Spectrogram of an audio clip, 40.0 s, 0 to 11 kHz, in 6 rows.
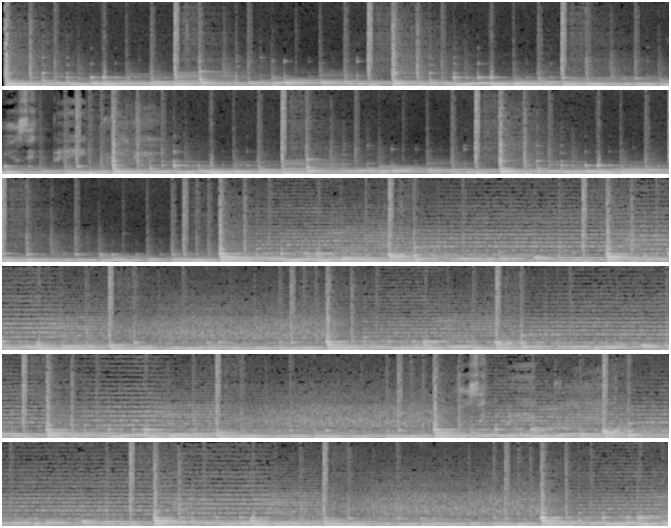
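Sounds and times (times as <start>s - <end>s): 
cinematic documentary background marimba music: 0.0s - 40.0s.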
